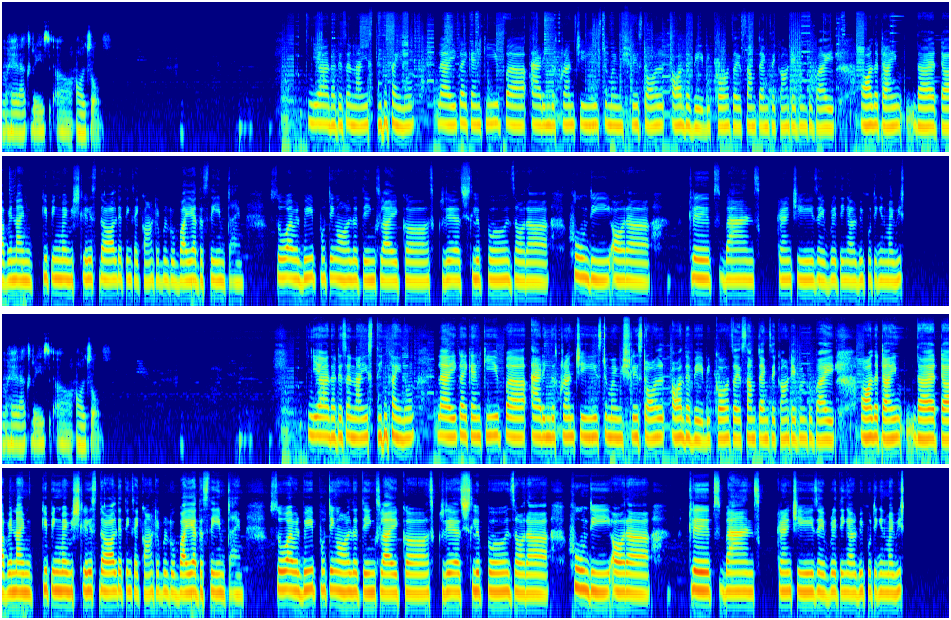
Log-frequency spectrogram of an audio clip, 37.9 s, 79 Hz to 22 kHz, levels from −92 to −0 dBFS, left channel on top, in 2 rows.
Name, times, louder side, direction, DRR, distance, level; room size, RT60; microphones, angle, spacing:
voice 1, 0.0-2.0 35.2-35.3, equal, ahead, 0.5 m, -38 dB
sound 1, 5.6-19.4, left 2 dB, 25° left, 2.3 m, -52 dB
voice 2, 6.1-32.1 32.7-34.0 34.4-37.0, right 5 dB, 70° right, 0.5 m, -29 dB
head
